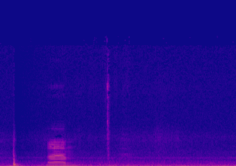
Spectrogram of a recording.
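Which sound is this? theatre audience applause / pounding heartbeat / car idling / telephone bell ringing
car idling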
